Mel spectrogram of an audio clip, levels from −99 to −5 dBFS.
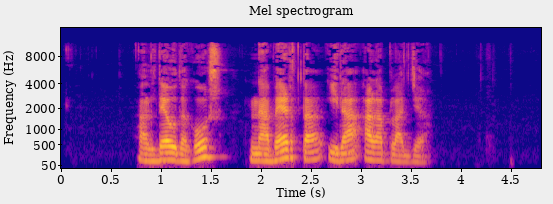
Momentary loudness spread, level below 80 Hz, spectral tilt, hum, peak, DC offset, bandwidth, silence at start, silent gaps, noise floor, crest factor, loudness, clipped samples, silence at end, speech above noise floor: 11 LU; -68 dBFS; -4 dB/octave; none; -4 dBFS; under 0.1%; 11.5 kHz; 0.8 s; none; -79 dBFS; 22 dB; -24 LUFS; under 0.1%; 1.15 s; 55 dB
